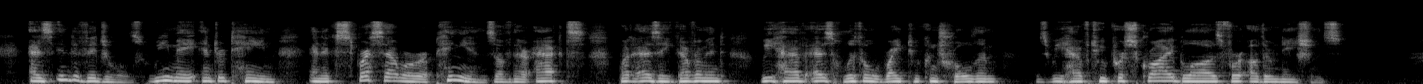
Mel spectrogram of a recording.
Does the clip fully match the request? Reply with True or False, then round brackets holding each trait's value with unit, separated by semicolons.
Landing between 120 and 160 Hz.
True (140 Hz)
